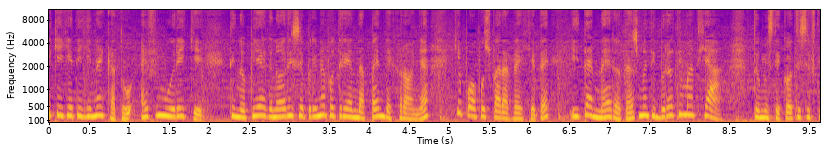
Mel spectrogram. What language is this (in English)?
Greek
